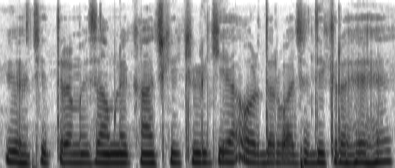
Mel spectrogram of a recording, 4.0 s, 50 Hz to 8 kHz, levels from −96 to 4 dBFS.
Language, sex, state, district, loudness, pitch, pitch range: Hindi, male, Gujarat, Valsad, -11 LUFS, 165 Hz, 160-170 Hz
